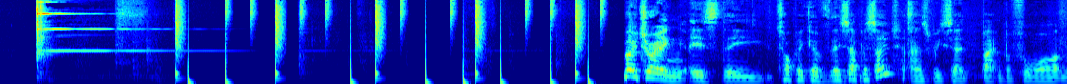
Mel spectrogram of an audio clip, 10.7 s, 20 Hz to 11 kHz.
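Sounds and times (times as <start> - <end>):
bell ding: 0.4 - 2.5
punchy percussive hits: 1.8 - 6.2
speech: 6.2 - 10.6.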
